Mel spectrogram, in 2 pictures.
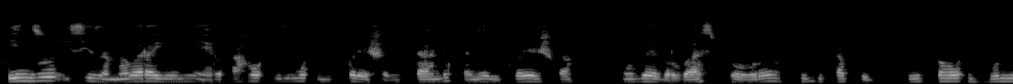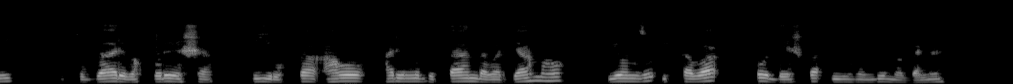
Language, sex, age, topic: Kinyarwanda, male, 18-24, finance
